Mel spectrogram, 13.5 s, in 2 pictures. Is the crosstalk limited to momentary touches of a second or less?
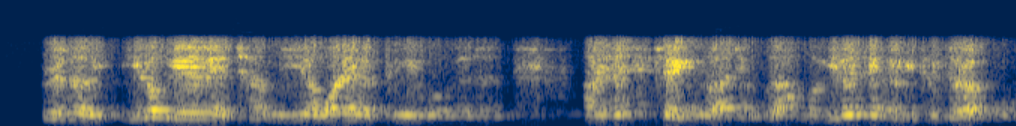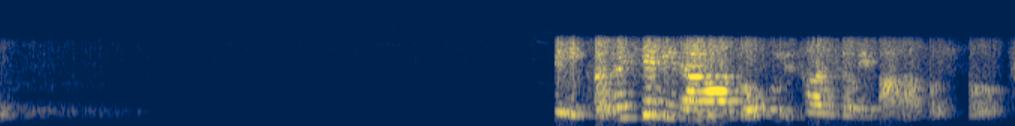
Yes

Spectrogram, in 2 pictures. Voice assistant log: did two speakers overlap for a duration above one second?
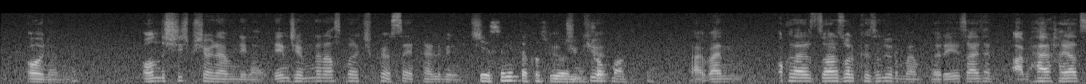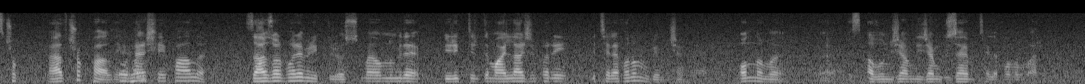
No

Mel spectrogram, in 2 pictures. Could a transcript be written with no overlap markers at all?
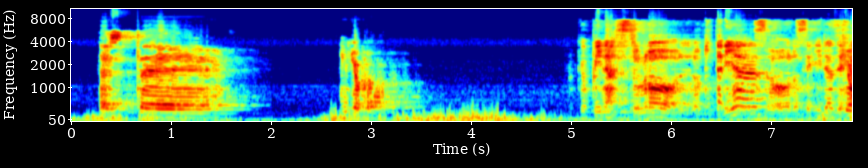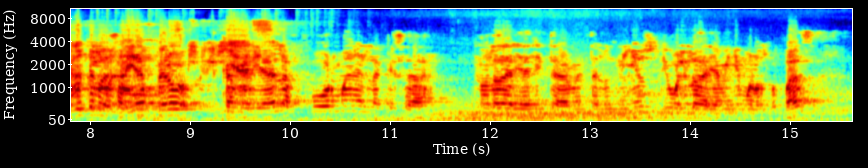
No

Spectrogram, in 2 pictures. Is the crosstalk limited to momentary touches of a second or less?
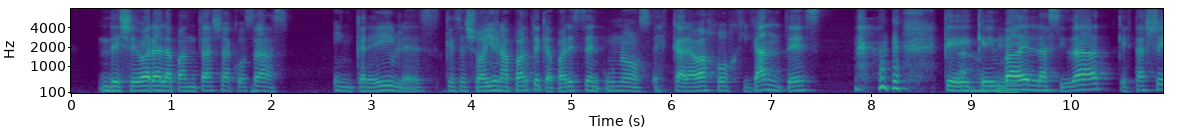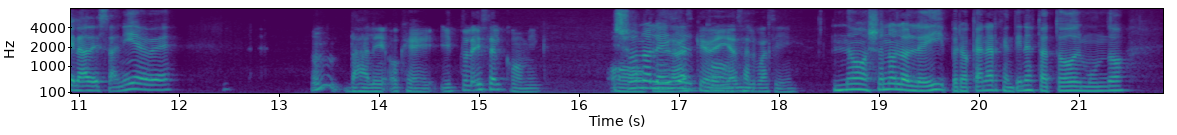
No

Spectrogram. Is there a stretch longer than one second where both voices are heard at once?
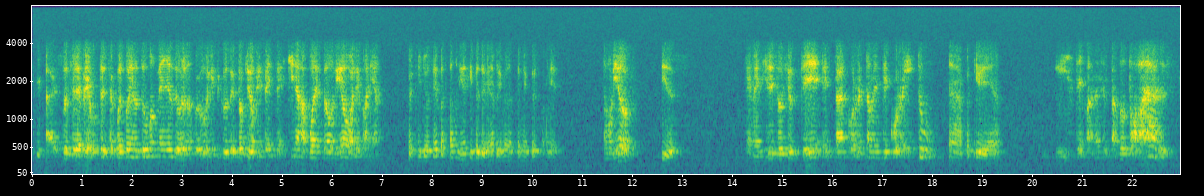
No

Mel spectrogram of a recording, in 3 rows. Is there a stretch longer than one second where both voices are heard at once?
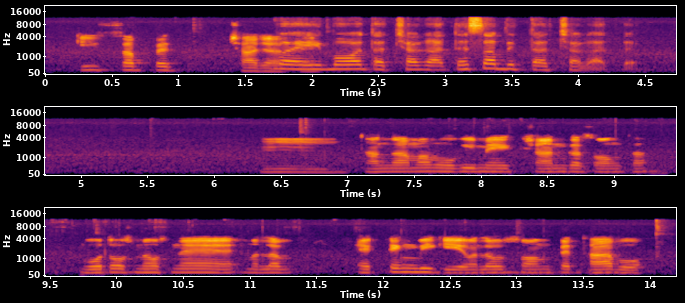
No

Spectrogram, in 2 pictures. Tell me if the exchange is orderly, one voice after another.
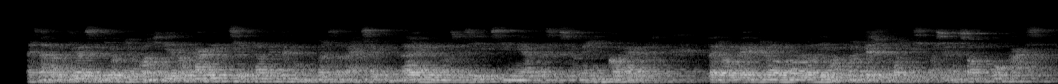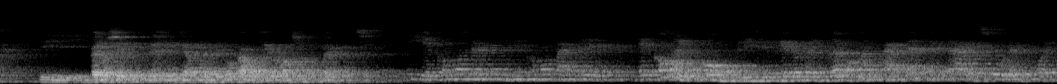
Yes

